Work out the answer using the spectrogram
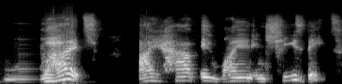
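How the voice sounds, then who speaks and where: A man's voice: a little high, lively intonation, slow pace, fairly bright tone, breathy edge, faint music behind, full character voice. A man in a comedic play reading, playing a cheeky young friend with a flippant, sarcastic delivery.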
